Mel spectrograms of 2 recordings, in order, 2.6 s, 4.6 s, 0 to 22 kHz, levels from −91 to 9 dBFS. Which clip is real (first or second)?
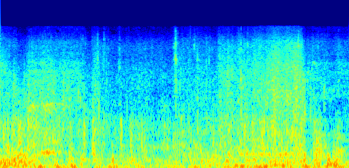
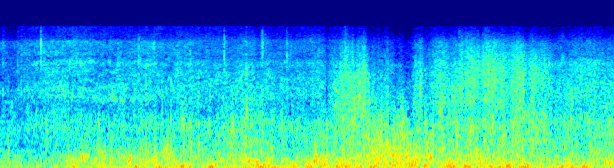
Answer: first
